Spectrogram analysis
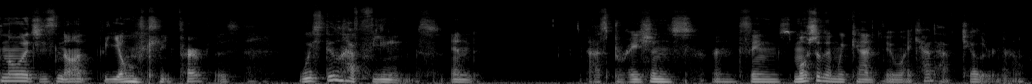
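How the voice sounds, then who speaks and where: Guy doing a shy flustered young vampire boyfriend, asmr roleplay, talks real slow and halting, lots of vocal fry. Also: mid-range voice. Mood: tender, wistful. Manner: hesitant, halting, earnest, murmuring. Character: soft, flustered, earnest young male vampire on a date. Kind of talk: ASMR boyfriend roleplay, soft intimate monologue.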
